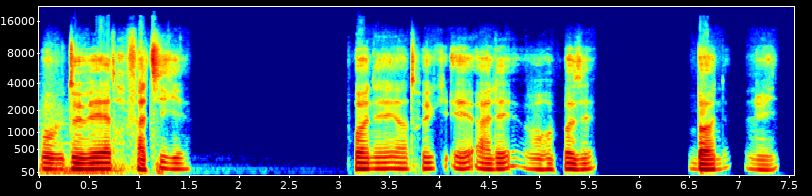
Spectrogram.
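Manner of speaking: put-on robot voice. Retelling what Pierrot said to him, in Pierrot's robot-like voice. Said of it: "il me parle comme un robot".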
